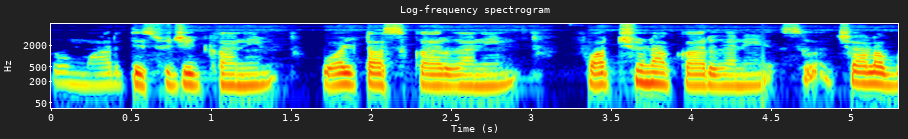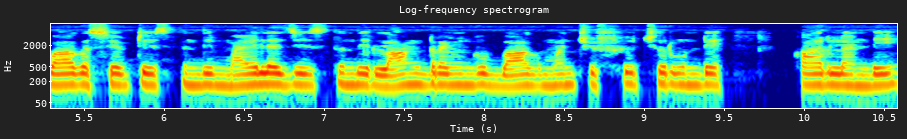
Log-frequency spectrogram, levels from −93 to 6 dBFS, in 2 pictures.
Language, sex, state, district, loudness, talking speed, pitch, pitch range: Telugu, male, Andhra Pradesh, Chittoor, -19 LUFS, 140 wpm, 165 Hz, 155-170 Hz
